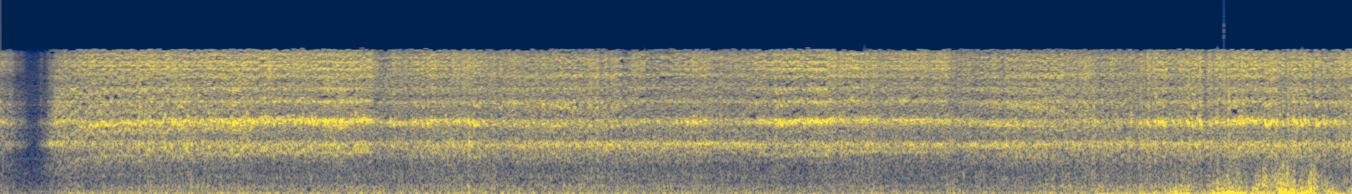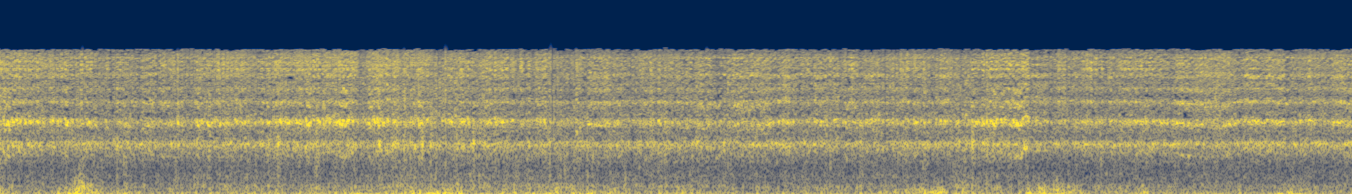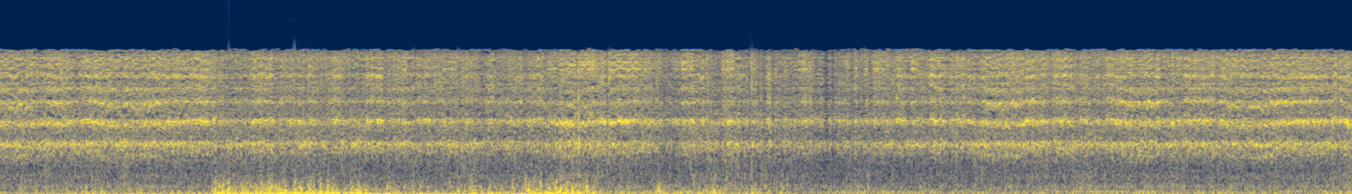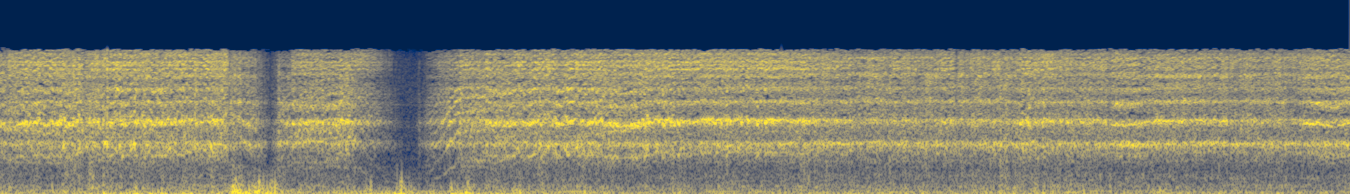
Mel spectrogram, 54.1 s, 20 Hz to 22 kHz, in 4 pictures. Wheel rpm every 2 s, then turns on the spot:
130, 220, 220, 220, 230, 220, 230, 230, 230, 230, 220, 230, 230, 230, 230, 230, 230, 230, 230, 230, 210, 150, 100, 200, 230, 230, 230.
none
